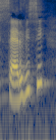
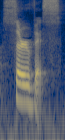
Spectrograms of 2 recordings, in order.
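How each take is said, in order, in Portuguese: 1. É dita com pronúncia à portuguesa. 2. É dita com pronúncia inglesa. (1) "a gente acaba se acostumando a ouvir service" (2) "mas em inglês a gente fala service"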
